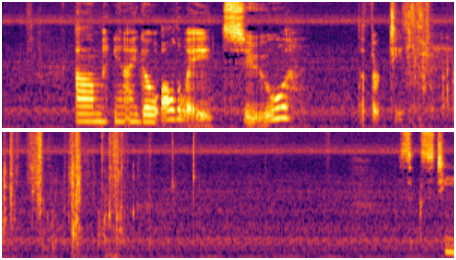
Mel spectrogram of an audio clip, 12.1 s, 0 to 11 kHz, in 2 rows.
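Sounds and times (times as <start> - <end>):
paper rustling: 5.3 - 8.0.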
